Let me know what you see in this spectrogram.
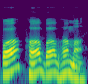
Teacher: प, फ, ब, भ, म, ये दोनों ओठों से बोले जाते हैं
